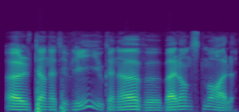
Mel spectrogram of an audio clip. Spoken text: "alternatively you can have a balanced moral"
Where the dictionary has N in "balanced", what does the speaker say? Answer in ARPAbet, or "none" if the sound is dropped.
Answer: none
